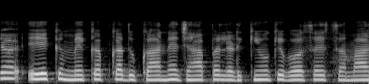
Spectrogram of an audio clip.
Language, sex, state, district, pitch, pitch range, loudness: Hindi, female, Himachal Pradesh, Shimla, 215 Hz, 210-230 Hz, -16 LUFS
